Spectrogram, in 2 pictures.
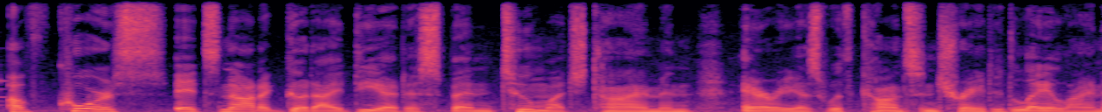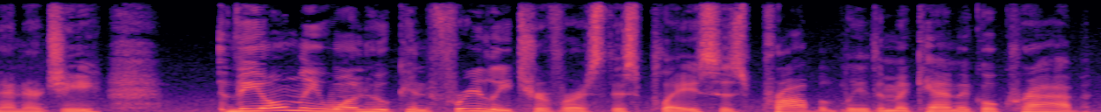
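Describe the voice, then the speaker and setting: A man voicing a calm, precise young ranger. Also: mid-range voice, slight background noise, lightly acted. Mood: explaining. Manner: measured, explanatory, matter-of-fact.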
